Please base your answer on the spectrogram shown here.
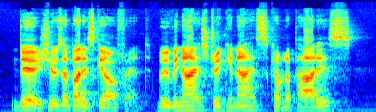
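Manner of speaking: plain reading voice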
